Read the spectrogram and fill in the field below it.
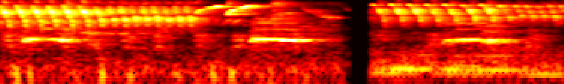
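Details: Canary giving a fast rolling trill and high sweeping notes, broken by a brief cut to silence, then resuming with sustained rattling trills.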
